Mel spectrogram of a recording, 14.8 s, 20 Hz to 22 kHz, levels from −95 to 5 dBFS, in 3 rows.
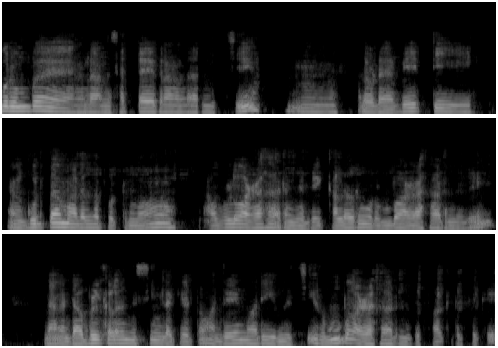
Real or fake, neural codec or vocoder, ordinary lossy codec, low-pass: fake; codec, 16 kHz, 16 kbps, FreqCodec, smaller model; none; 7.2 kHz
